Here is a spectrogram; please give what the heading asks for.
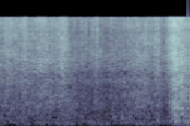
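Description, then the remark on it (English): Crisp, papery crinkling of a plastic bag as it is fetched, a steady rustle that swells into a louder burst of crackling at the very end. No one speaks. “Hold on, I'll get a plastic bag from here.”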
